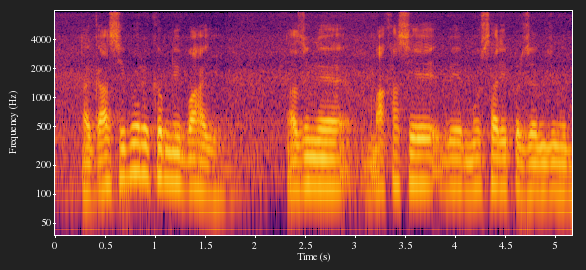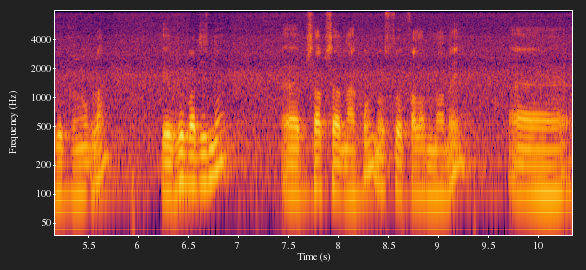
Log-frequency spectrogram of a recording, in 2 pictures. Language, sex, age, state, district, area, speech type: Bodo, male, 45-60, Assam, Kokrajhar, rural, spontaneous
